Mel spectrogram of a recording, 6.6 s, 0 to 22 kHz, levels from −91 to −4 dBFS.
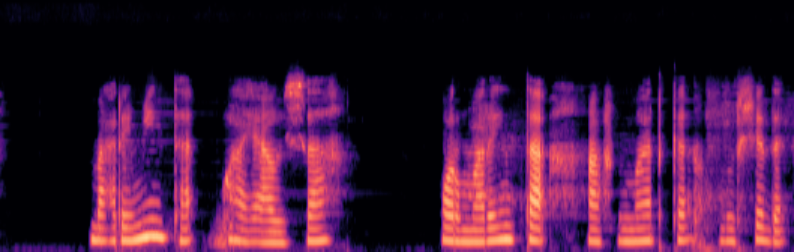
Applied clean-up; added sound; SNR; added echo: neural mask model DeepFilterNet 3.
